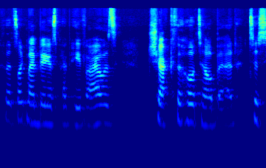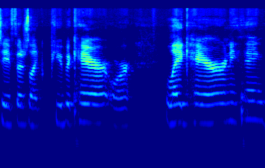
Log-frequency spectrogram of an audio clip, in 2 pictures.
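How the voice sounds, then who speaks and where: A woman in her early twenties from Kansas, tired, reads viewer comments on a casual hotel-room livestream. She rambles, says "like" a lot, and laughs often, her mid-range voice sharp in tone.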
